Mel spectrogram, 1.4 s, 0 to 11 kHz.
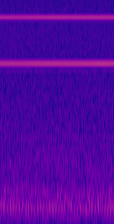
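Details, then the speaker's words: Continuity tester beeps steadily (about 4 kHz) as Chinese KTO011 mini thermostat (NC, 220V, 10A, 8 °C hysteresis, 0–60 °C range) closes its contacts with dial set near 20 °C. "ну и соответственно если меньше то срабатывает на размыкание размыкаются контакты и слышите - писка нет"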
